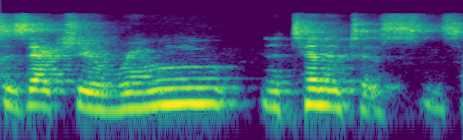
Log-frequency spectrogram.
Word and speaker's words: tinnitus: And tinnitus is actually a ringing, the tinnitus, that's how you say it, is a ringing of the ear.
